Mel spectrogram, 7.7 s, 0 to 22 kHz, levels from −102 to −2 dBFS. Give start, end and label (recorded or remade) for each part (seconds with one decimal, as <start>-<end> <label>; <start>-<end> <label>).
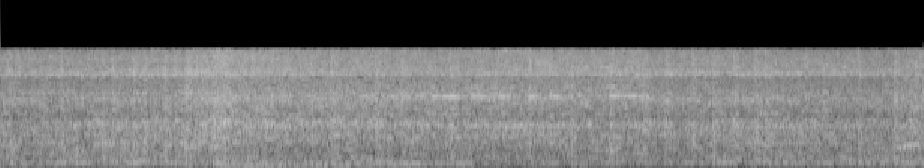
0.0-7.7 recorded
